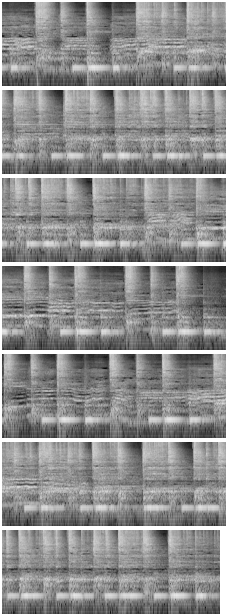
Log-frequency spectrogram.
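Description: Ritual chanting with a shaken rattle jingling in a steady rhythm over a low note that pulses on the beat.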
